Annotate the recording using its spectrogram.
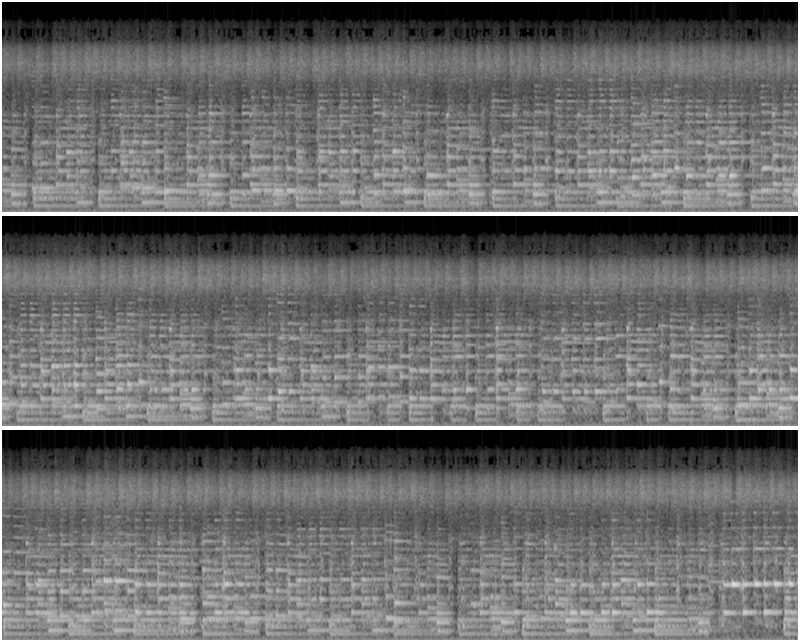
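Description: Instrumental Venezuelan llanera music: a harp plays a running melody over a repeating low bass pattern, with maracas shaking steadily throughout.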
